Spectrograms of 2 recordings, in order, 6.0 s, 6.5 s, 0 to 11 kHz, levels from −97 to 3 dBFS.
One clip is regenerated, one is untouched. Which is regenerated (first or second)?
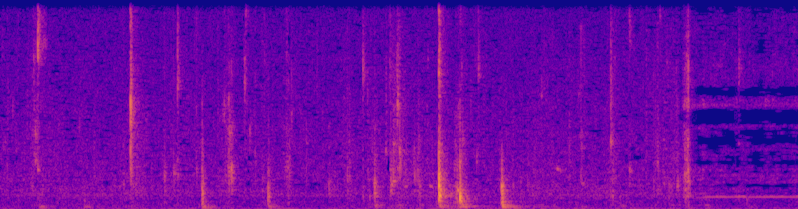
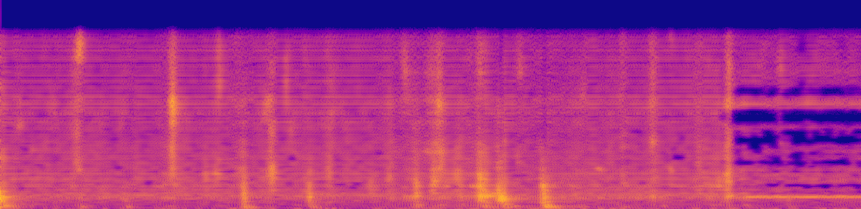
second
